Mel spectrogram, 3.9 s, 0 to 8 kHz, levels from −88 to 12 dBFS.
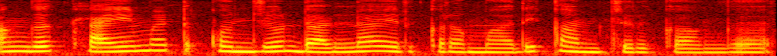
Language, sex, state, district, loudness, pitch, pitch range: Tamil, female, Tamil Nadu, Nilgiris, -16 LUFS, 240 Hz, 215-255 Hz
